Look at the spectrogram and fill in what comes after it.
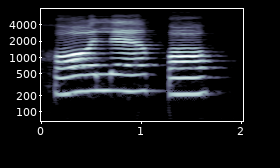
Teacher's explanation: This is an elevated kha and an elevated qaf, but the lam is not.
